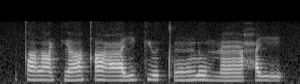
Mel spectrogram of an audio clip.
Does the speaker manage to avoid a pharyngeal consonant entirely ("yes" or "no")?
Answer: no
